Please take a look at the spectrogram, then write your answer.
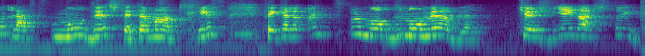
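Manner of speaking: ordinary talk, nothing marked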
